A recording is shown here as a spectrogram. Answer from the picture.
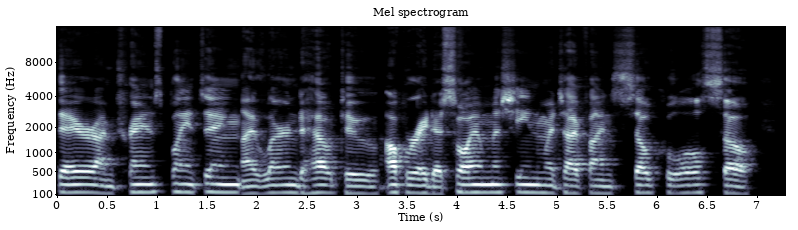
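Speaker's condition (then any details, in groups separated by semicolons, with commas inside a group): Cerebral palsy; trouble remembering multiple tasks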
